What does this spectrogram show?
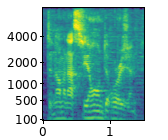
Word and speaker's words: Denominación de Origen: Denominación de Origen.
